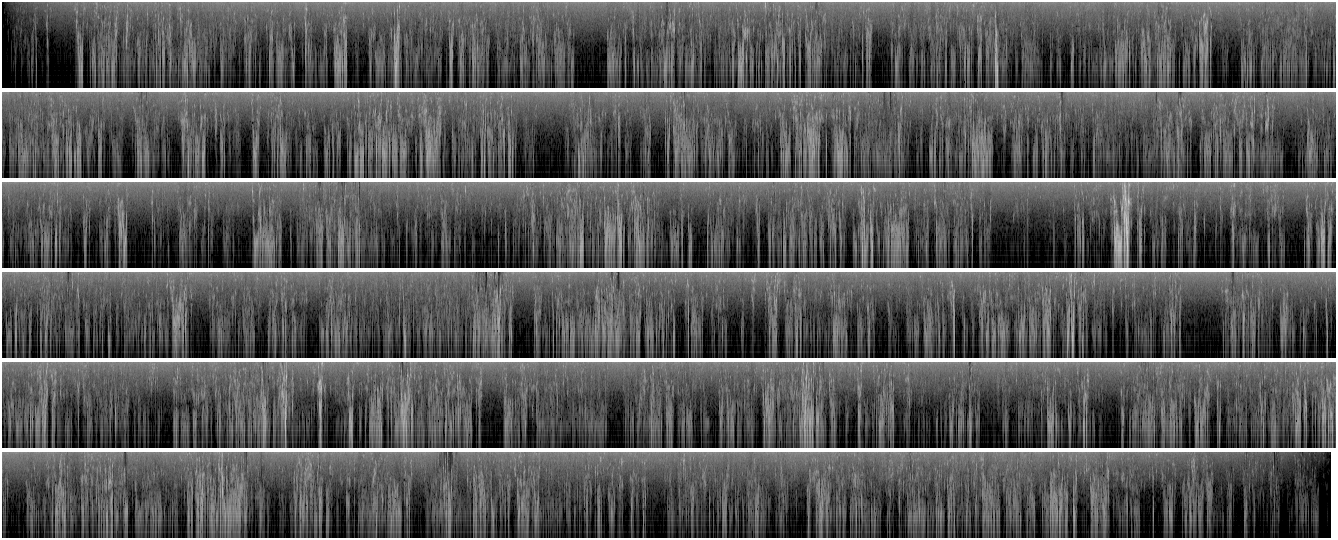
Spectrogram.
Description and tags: This sample is part of the “Wind” sample pack. Created using Reaktor from Native Instruments. This is some weird noise resembling water, but yet completely different.
soundscape, drone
